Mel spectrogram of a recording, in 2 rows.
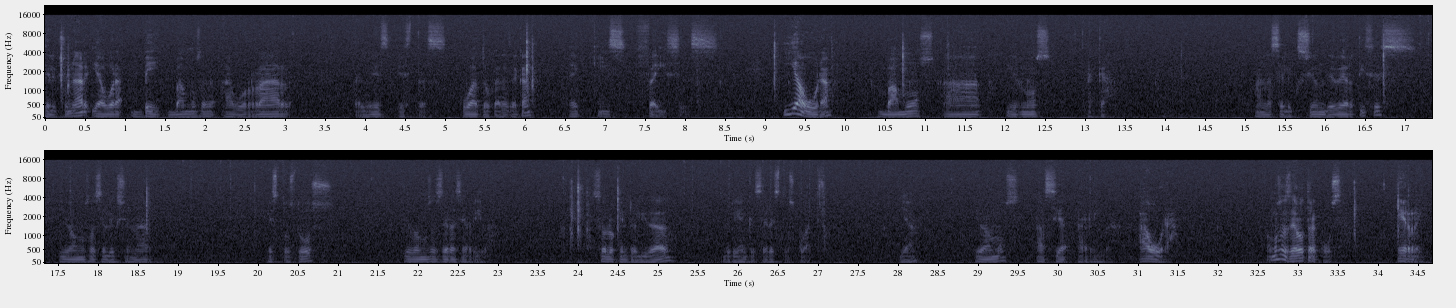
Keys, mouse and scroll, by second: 0.1 b, 3.1-4.8 drag, 6.0 x, 7.0 click, 8.4-10.5 middle drag, 10.5 scroll up 3, 10.8-12.0 shift+middle drag, 12.9 click, 13.3 middle click, 15.7 right click, 16.1 middle click, 17.1 shift+right click, 19.0 shift+right click, 19.5 shift+right click, 21.4-24.0 drag, 23.9 ctrl+z, 25.3 shift+right click, 25.7 shift+right click, 26.3 shift+right click, 26.7 shift+right click, 27.2 shift+middle click, 28.6-30.6 drag, 30.7-32.1 middle drag, 32.2 scroll down 2, 32.7 click, 34.2 ctrl+r.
